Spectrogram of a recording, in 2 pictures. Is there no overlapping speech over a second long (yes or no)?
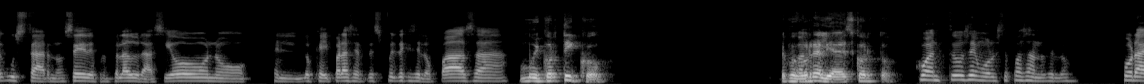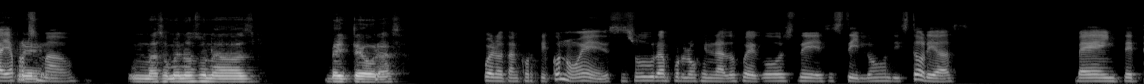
yes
